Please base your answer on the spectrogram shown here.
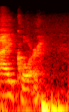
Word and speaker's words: ichor: Pronounced ichor.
